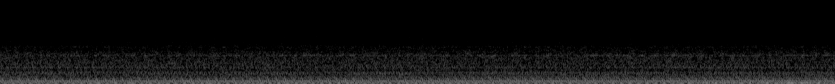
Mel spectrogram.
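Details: QFlow 2.5kg compact RV/caravan/boat washer, spin phase: steps through about 500, then 400 or 300, then climbs to its 700 rpm final spin with long spins; low, steady hum with a soft even pulse, no knocking or grinding; normal spin.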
